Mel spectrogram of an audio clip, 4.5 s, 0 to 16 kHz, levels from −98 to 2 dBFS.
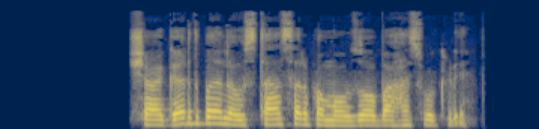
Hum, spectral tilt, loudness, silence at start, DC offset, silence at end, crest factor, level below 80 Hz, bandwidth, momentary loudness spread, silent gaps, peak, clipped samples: none; -4.5 dB/octave; -16 LUFS; 1.1 s; under 0.1%; 0.6 s; 16 dB; -64 dBFS; 11.5 kHz; 8 LU; none; 0 dBFS; under 0.1%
